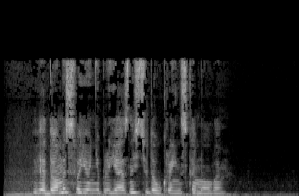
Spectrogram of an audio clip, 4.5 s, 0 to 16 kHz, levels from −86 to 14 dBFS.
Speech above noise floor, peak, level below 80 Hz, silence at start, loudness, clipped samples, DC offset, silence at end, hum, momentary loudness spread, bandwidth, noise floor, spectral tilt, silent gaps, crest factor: 39 dB; -2 dBFS; -52 dBFS; 0.1 s; -17 LUFS; under 0.1%; under 0.1%; 1.1 s; none; 15 LU; 12 kHz; -57 dBFS; -2.5 dB/octave; none; 16 dB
